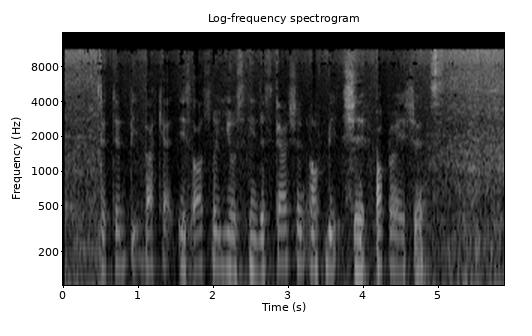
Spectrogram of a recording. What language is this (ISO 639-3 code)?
eng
